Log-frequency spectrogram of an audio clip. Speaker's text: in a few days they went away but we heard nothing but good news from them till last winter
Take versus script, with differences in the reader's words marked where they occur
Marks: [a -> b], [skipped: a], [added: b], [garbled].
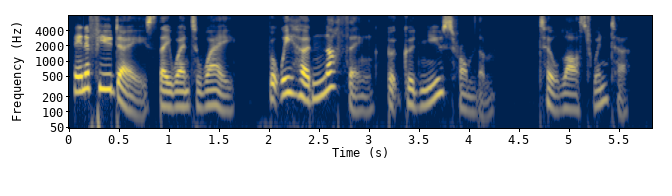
in a few days they went away but we heard nothing but good news from them till last winter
